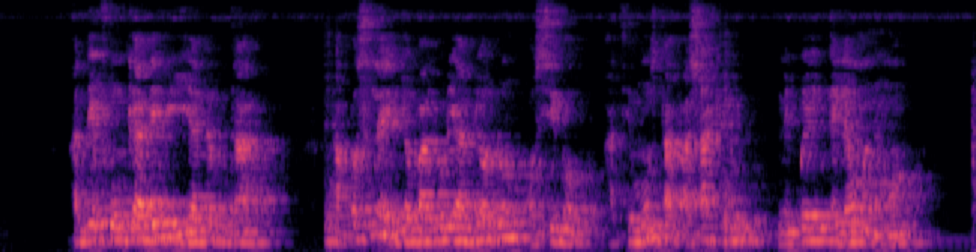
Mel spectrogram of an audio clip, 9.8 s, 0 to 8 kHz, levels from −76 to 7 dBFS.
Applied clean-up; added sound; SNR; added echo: neural separator model SepFormer DNS4.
